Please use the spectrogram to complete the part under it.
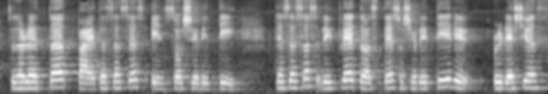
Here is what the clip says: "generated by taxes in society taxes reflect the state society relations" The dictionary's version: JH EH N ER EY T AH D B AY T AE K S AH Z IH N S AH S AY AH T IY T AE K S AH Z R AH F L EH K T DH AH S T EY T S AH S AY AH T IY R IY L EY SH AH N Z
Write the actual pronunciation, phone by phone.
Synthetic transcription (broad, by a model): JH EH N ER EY T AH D B AY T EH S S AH S IH N S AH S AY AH T IY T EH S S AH S R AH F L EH T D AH S T EY T S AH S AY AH T IY R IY L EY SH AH N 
